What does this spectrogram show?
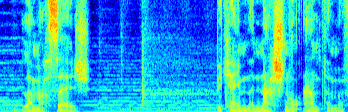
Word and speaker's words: La Marseillaise: La Marseillaise, French pronunciation, La Marseillaise, became the national anthem of France.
